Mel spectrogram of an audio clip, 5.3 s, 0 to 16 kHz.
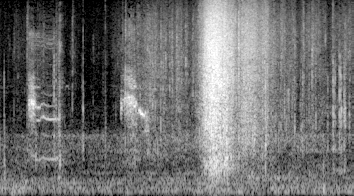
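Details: Young calico cat, filmed 2 May 2019 on meeting again after two months. It had been fleeing a black cat and now follows closely, very affectionate, with a wound on its face. Two short, rising-then-falling meows about one and a half seconds apart, then a loud burst of rustling.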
